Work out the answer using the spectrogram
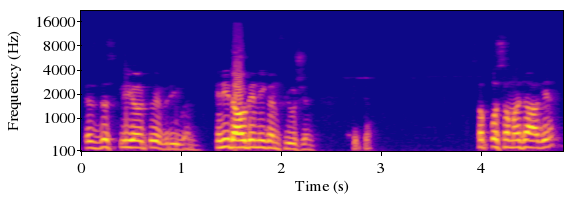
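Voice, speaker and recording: A man's voice: sits high, slow pace, phone-quality sound. A male accounts teacher giving a classroom lecture in mixed Hindi and English, often checking "ठीक है?" and quizzing his students.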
